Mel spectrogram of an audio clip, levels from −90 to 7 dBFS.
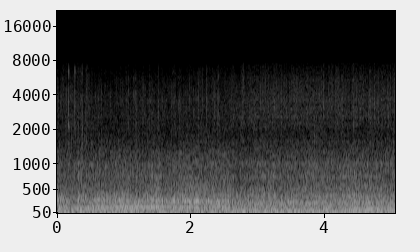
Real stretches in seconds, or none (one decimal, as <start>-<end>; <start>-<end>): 0.0-5.1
